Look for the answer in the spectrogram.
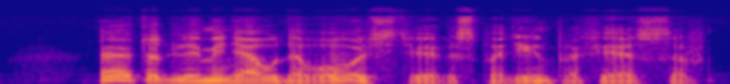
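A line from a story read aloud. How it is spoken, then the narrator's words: Even voice. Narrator (Russian): он говорил своим ровным голосом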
